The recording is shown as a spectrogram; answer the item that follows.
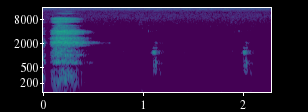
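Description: Near silence, with a short faint exhale from a woman right at the start.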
